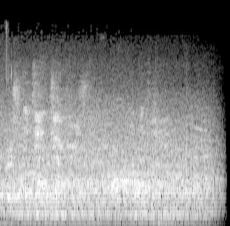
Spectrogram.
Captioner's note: pa announcement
